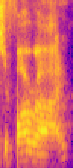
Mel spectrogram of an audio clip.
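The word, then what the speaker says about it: Jahfari: to defensive end and jafar rai that's how you're supposed to pronounce his name jafar rai harvey on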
